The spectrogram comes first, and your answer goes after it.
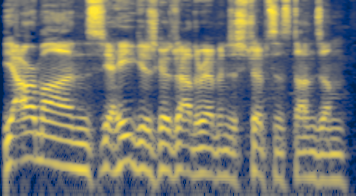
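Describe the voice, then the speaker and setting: A man's voice: on the low side, expressive, moderate pace, fairly bright tone. A man streaming a game from his home office, chatting casually and rambling as he answers his chat.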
